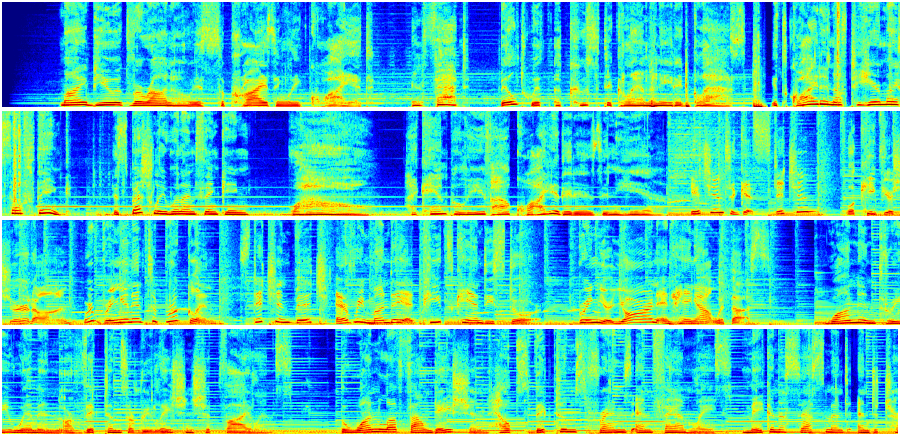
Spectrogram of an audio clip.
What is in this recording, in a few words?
commercial; Mind Honey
